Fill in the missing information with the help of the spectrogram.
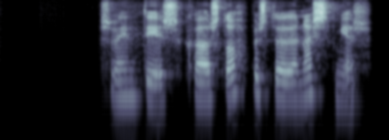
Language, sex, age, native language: Icelandic, female, 40-49, Icelandic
